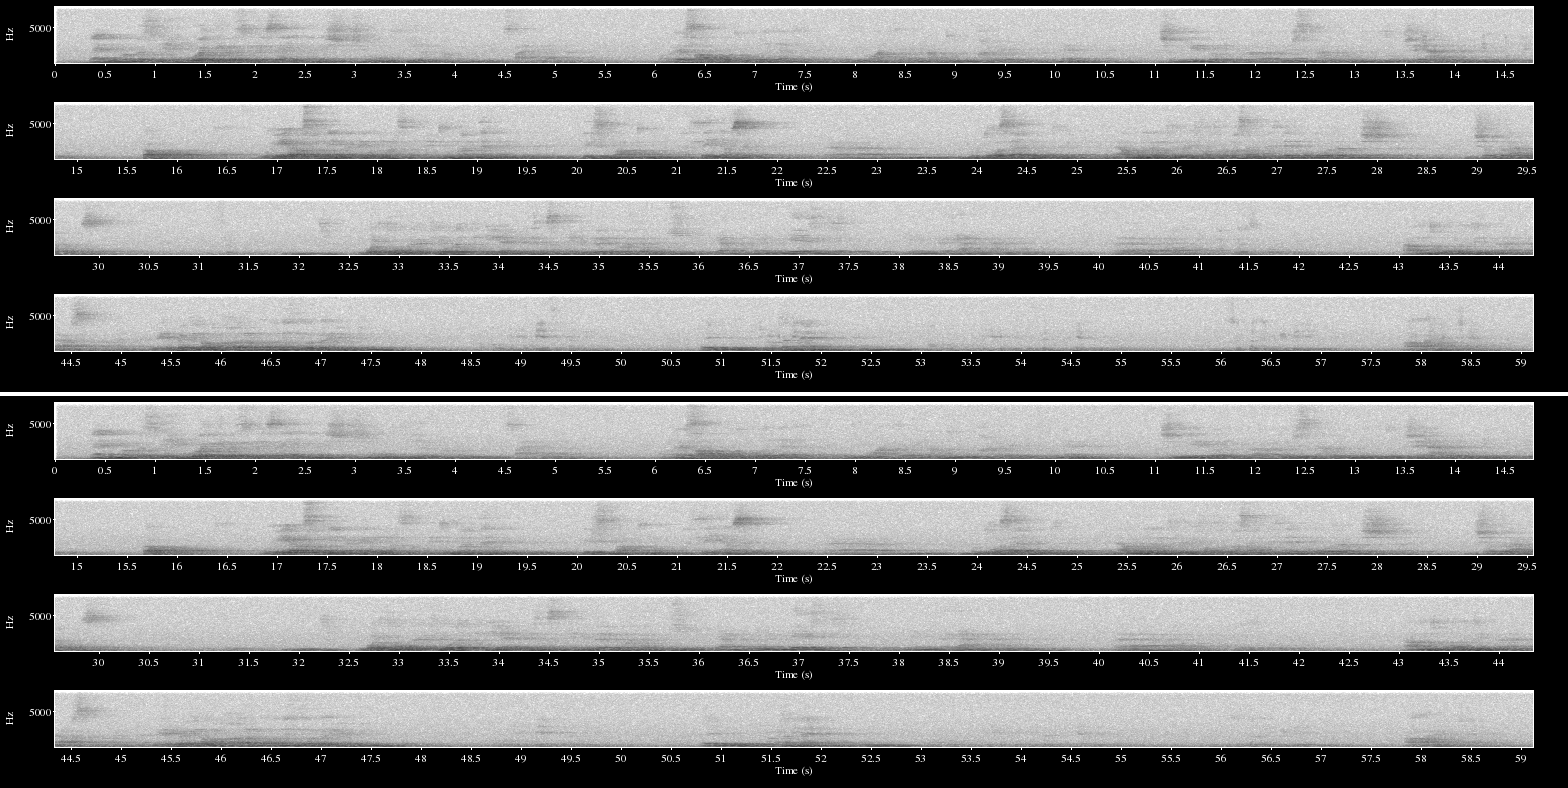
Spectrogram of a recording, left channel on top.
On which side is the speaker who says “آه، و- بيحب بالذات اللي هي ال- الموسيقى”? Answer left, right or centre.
Left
